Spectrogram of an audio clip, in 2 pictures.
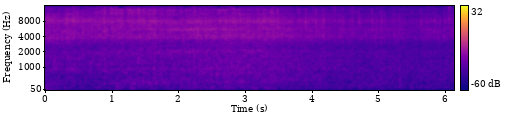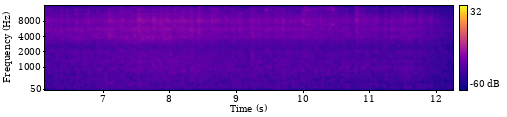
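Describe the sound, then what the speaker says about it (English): An O gauge Blue Comet model train runs on a layout with steam sound effects, giving a continuous, fairly faint rolling rumble with soft rhythmic chuffing and clatter throughout. "And it's got sounds of steam."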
